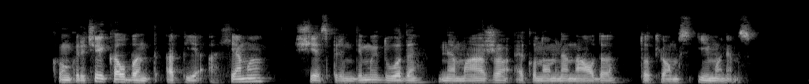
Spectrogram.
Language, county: Lithuanian, Tauragė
